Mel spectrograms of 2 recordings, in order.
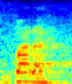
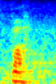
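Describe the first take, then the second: First: The word is said in full, with two syllables. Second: The word is shortened to one syllable. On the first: "no decimos para" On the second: "decimos pa"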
